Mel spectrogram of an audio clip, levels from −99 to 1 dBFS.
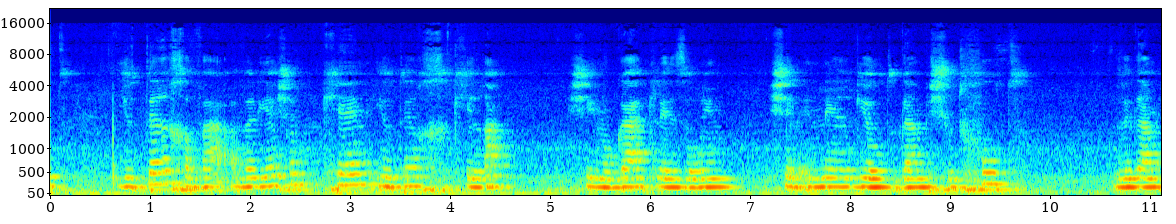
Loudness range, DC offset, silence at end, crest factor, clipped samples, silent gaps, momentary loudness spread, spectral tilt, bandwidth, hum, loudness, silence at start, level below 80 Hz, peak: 5 LU; under 0.1%; 0 s; 18 dB; under 0.1%; none; 19 LU; -8.5 dB/octave; 8 kHz; none; -28 LUFS; 0 s; -44 dBFS; -10 dBFS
